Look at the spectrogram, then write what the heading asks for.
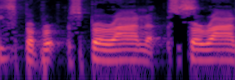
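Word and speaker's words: Tony Sparano: It's Tony Sperano. Yeah, Sperano. Tony Sperano. The P's in the beginning. Oh, okay. Yeah, it's not Soprano.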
